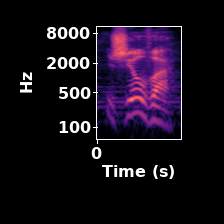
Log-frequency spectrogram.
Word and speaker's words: Jeová: Então colocaram algumas vogais entre as consoantes e ficou aquilo que muitos já conhecem, a pronúncia Javé ou Iavé, também era uma pronúncia aceitável, e a pronúncia que muitos mais conhecem, Jeová.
